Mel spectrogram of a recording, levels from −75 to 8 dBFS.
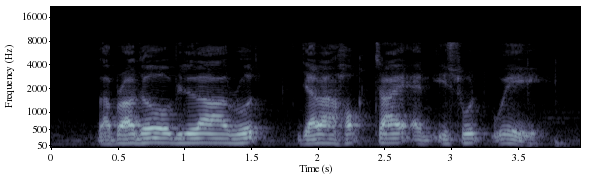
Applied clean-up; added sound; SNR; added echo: none; none; none; none.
